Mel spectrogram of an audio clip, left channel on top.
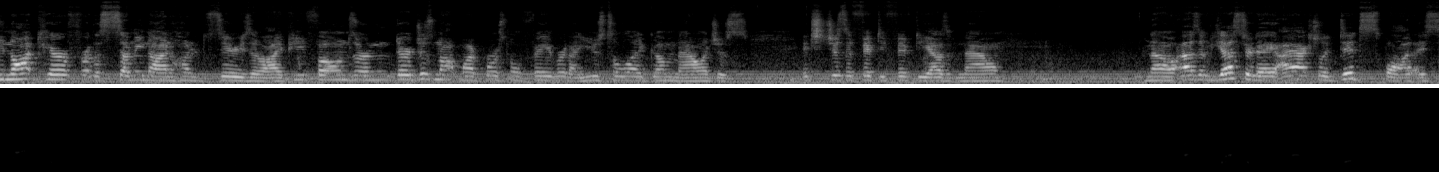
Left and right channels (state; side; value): silent; right; 60 dB below the other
